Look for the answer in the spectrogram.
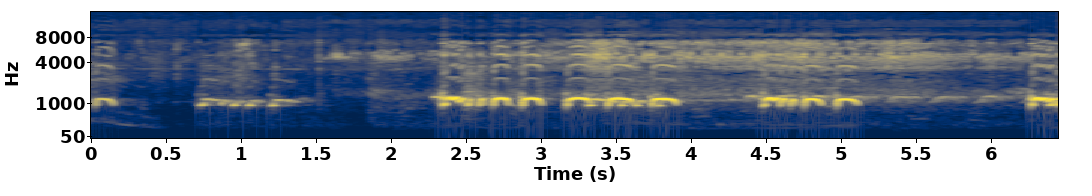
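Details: Local zebra dove singing actively, used as a training recording to prompt other birds to answer. Series of short, arched, cooing notes repeated in quick bursts, with a brief faint phrase before a louder stretch.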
